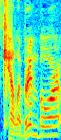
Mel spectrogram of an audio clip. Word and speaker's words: Celebrimbor: When you have the letter C at the beginning of an Elvish word, Celebrimbor. It's Celebrimbor or Celeborn. It's never C.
